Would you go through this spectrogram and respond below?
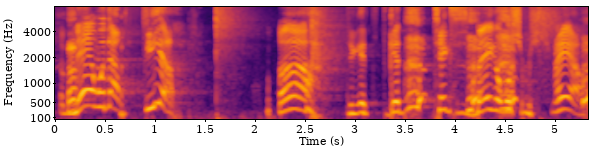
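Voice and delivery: a cartoon New Yorker ordering food; New York accent. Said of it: "New York accent riffing".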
